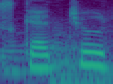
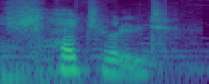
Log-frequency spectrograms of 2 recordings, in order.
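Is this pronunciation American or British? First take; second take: American; British. First: It is said with an American pronunciation. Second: It is said with a British pronunciation. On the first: "scheduled is American" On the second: "and scheduled is British"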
